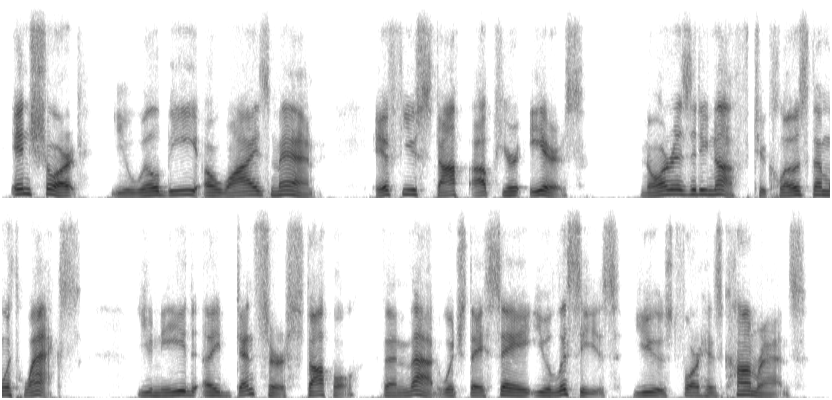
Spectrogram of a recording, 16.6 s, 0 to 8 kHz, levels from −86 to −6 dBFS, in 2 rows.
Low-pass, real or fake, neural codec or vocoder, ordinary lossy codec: 7.2 kHz; fake; codec, 16 kHz, 2 kbps, X-Codec, WavLM features, trained on Multilingual LibriSpeech; Opus, 16 kbps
